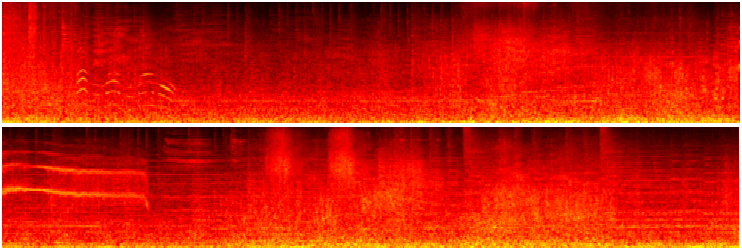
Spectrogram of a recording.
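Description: Film soundtrack of a volcanic eruption: a continuous deep rumble of the onrushing ash cloud with booms and blasts, under dramatic music. About eleven seconds in, a high wailing tone falls slightly in pitch and is held for about two seconds.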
